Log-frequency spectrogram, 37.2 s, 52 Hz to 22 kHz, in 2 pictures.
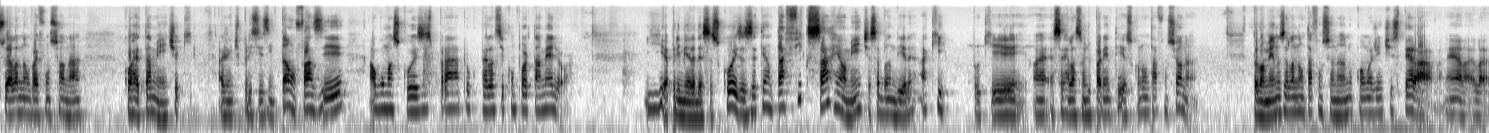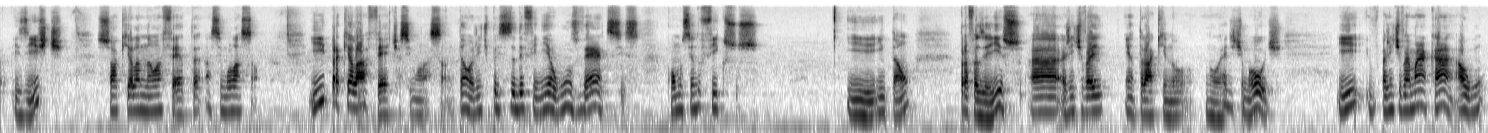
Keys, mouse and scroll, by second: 14.2-15.5 ctrl+middle drag, 18.6 click, 19.0 g, 19.7 Escape, 21.7 click, 32.5 Tab, 34.4 Tab, 35.8 click, 37.1 shift+click.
